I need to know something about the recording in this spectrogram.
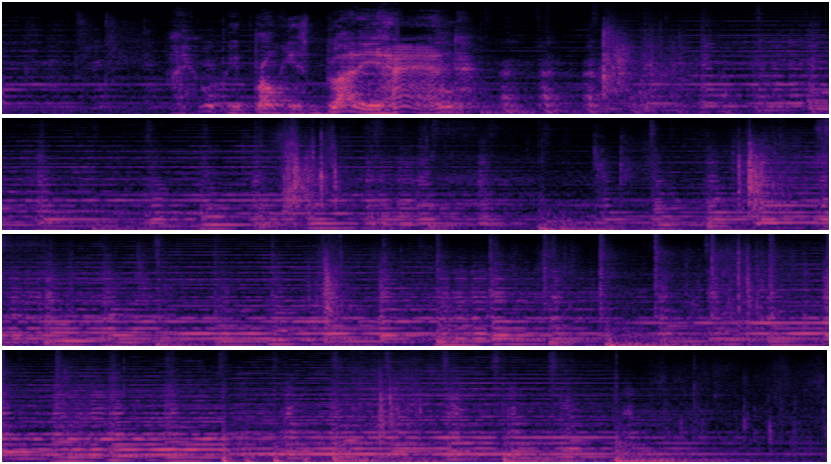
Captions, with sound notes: I hope he broke his bloody hand. (businessman laughs) (tense pensive music)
